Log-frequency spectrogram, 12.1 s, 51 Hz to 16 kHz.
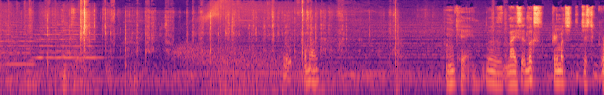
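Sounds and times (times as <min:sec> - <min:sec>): background music tone: 0:03.3 - 0:11.0.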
